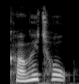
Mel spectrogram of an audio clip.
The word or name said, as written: kongetro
